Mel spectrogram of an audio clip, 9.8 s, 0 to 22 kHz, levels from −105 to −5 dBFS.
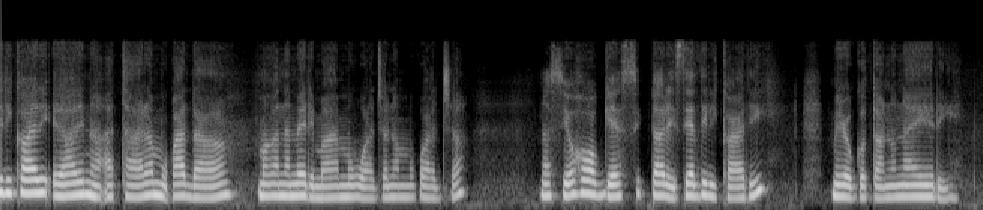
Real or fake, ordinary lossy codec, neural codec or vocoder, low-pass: fake; none; codec, 16 kHz in and 24 kHz out, 0.9 kbps, LongCat-Audio-Codec, fine tuned four codebook decoder; 10.8 kHz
